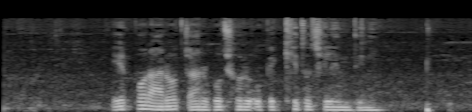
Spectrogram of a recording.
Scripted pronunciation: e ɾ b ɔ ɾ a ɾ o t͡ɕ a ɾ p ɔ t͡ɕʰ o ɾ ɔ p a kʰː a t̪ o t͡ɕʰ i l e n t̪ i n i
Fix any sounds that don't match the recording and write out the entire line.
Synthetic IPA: e ɾ p ɔ ɾ a ɾ o t͡ɕ a ɾ b ɔ t͡ɕʰ o ɾ u p e kʰː i t̪ o t͡ɕʰ i l e n t̪ i n i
